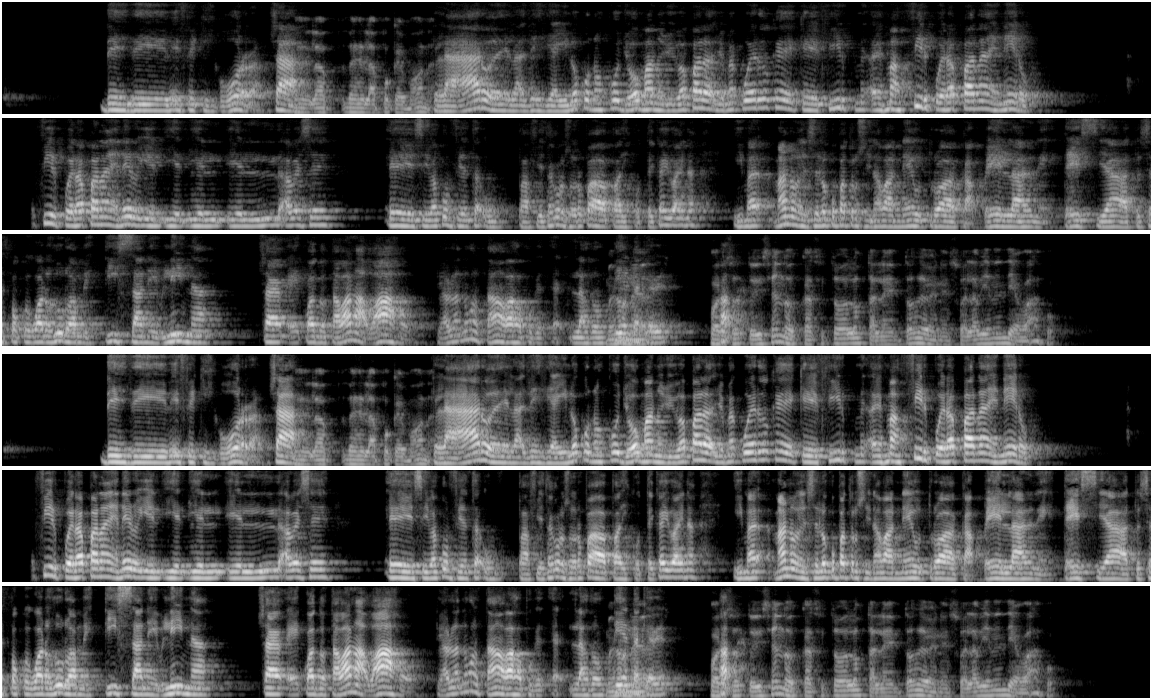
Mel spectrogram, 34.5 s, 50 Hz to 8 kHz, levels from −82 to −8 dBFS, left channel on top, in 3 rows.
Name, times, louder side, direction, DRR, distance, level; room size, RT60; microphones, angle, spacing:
voice 1, 1.0-2.9 4.3-10.3 11.9-14.8 15.3-25.0 25.5-29.6 30.1-30.3, right 4 dB, 70° right, 1.0 m, -26 dB
voice 2, 2.9-4.4 29.0-29.5 30.1-33.6, right 1 dB, 10° right, 0.4 m, -34 dB
30.0 x 11.0 x 2.5 m
head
